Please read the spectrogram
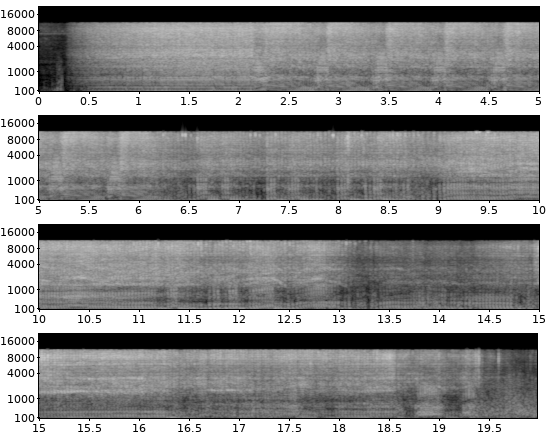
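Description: Husqvarna motocross bike engine coming in suddenly and revving up and down again and again, then running on under changing throttle as the bike pulls away.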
